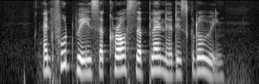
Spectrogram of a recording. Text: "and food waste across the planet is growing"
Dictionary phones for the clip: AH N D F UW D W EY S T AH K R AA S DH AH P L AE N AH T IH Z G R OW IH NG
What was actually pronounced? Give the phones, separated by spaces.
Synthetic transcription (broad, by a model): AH N F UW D W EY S AH K R AA S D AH P L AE N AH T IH S G R OW IH NG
